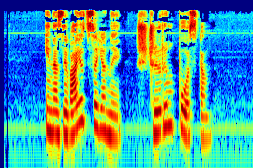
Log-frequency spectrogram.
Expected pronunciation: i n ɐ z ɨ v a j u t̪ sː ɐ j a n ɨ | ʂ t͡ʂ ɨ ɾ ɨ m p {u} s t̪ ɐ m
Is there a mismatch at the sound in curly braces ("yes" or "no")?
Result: yes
